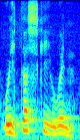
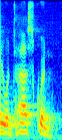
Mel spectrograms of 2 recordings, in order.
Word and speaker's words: Wetaskiwin: But anyway, next to my reserve, there's a city called Wetaskiwin. But it's the most mispronounced city in Canada. It's Wetaski win. People say Wetaskwin, but Wetaski win means having good relations.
